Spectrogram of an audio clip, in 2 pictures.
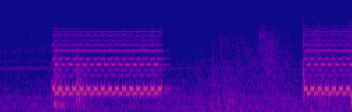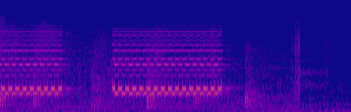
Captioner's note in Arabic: الهاتف يرن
